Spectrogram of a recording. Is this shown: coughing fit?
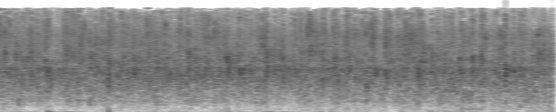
no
